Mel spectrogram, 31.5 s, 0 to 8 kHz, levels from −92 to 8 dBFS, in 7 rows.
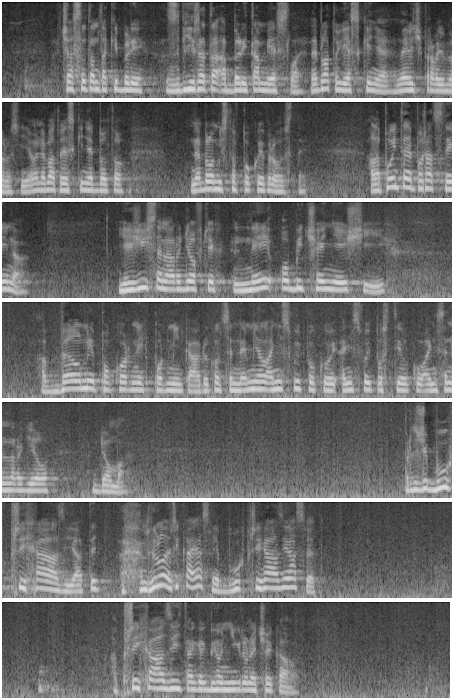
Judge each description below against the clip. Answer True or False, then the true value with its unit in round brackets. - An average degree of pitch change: True (4.0 semitones)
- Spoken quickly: False (140 wpm)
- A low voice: False (170 Hz)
